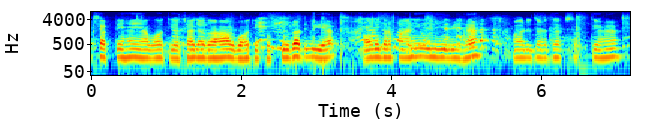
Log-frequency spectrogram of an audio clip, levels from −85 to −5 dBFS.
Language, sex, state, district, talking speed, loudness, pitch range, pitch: Hindi, male, Bihar, Araria, 190 wpm, -23 LUFS, 160-170 Hz, 165 Hz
